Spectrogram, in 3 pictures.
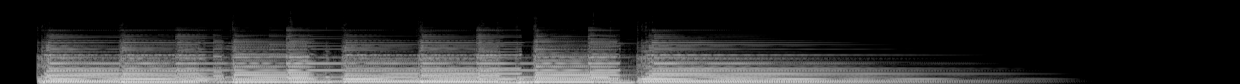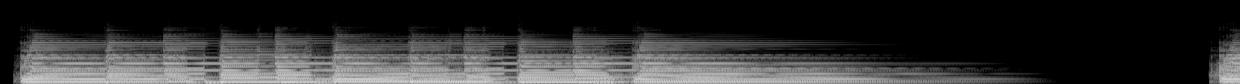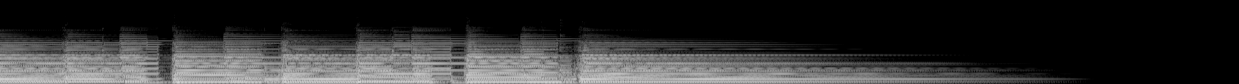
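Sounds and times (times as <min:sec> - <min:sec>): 
Epiphone Limited Edition Korina Flying V electric guitar played clean: 0:00.4 - 0:10.6, 0:12.6 - 0:22.8, 0:24.5 - 0:35.4.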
